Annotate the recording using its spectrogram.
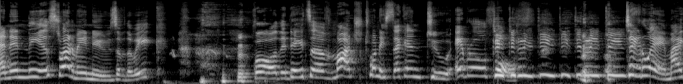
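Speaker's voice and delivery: booming vintage announcer call, loud and high. Asked by a co-host, the speaker introduces the astronomy news in an old-timey voice. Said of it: "you should introduce that in the old-timey voice".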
